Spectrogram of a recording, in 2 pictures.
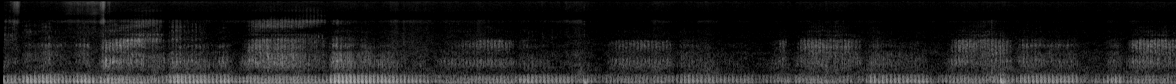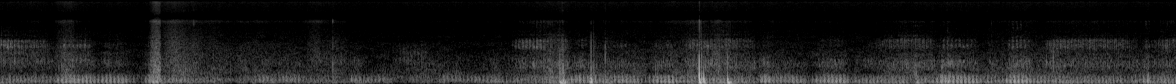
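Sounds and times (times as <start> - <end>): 
soft rustling: 0.0 - 7.5, 12.3 - 23.5
domestic cat purring: 0.0 - 23.5.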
